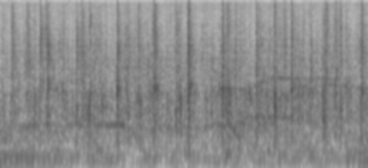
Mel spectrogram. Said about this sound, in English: Vanderbilt fans up and clapping.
